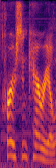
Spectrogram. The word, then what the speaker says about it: Croxton Kerrial: First up we have Croxton Kerrial, and yes, that is how you pronounce it.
